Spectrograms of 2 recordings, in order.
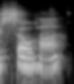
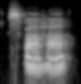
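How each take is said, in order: First: No 'v' sound is heard after the 's'. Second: A 'v' sound is heard after the 's'. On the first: "the V can be silent" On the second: "S V A H A, svaha"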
